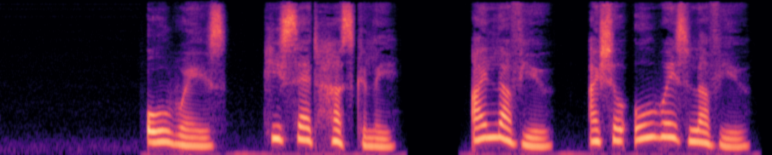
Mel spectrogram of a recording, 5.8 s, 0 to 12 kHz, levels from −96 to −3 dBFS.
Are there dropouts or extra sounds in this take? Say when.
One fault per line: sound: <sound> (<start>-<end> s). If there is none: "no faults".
no faults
